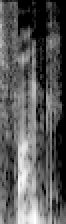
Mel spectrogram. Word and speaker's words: Funk: your last name it's it's the easiest last name to say and the hardest to forget it's funk and if you say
